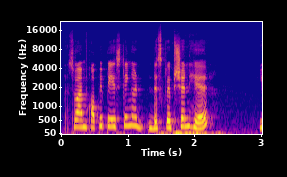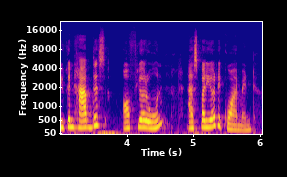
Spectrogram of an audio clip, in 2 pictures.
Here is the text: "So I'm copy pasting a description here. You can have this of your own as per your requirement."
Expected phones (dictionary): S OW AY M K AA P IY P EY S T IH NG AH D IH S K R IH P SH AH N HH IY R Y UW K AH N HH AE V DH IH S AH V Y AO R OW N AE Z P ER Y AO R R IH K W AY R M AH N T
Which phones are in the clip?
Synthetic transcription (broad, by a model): S OW AY M K AA P IY P EY S T IH NG AH D IH S K R IH P SH AH N HH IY R Y UW K AH N HH AE V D IH S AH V Y AO R OW N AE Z F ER Y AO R R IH K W AY R M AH N T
